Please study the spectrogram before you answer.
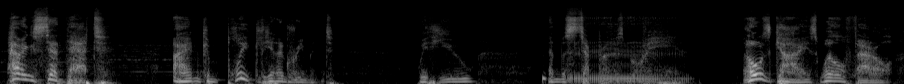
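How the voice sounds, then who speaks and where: A man's voice: lowish voice, wildly swooping pitch, a little slow, gravelly, slightly rough, no room sound, faint music behind, full character voice. A man doing a comic impression of a drawling older American film star, reading a letter in a strained, theatrical voice. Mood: emphatic, theatrical.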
